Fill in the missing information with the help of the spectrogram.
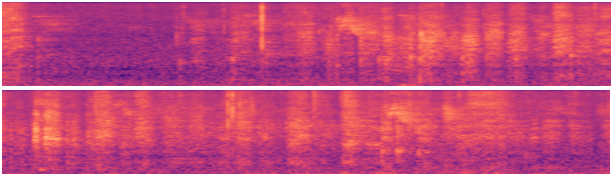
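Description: Siberian huskies panting quietly.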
